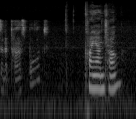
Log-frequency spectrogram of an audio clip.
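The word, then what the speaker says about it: Kayan Cheung: Kayan Chung. Kayan Chung. So KAYANCHEUNG. Okay. I'm typing your pronunciation.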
